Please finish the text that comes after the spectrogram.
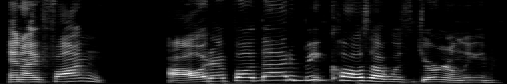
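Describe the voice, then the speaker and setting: A woman with a Venezuelan accent chatting casually on a day-trading livestream, thinking aloud with fillers and pauses. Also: fairly high pitch, very animated, faint music behind. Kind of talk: casual live-stream chat.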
